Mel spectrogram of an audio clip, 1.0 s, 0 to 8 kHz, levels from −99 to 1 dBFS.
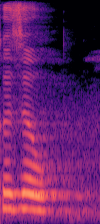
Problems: constant background noise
